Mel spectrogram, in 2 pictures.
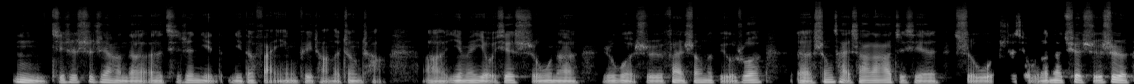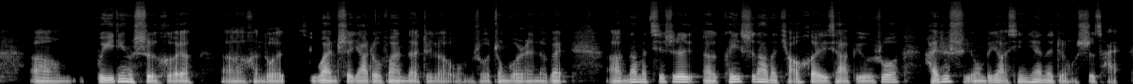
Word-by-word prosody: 嗯， 90 -10 +2
其 105 - -4
实 100 +1 -1
是 105 +3 -4
这 110 -1 -1
样 90 -5 0
的。 80 0 0
呃， 80 -2 -2
其 - - -10
实 95 - -1
你 90 -3 -1
的 - - -14
你 80 -1 -3
的 85 - -2
反 85 - -3
应 - - -3
非 - - -2
常 - - -6
地 - - -3
正 80 -1 -2
常。 - - -12 0.4
啊， 75 0 -3
因 85 +1 +1
为 90 +1 +1
有 85 0 +1
些 90 +2 +1
食 90 - -6
物 85 +1 +1
呢， 80 -2 0 0.2
如 85 +1 -2
果 80 -4 0
是 80 -2 -2
泛 80 +1 +1
生 100 +5 -2
的， 95 - -1
比 - - -5
如 - - -1
说， 100 +1 +2 0.3
呃， 75 -2 +1
生 110 +7 -1
菜、 110 0 -1
沙 90 -1 -1
拉 95 +1 +2
这 85 - -5
些 80 -2 -2 0.2
食 - - -4
物， 80 +1 0
吃 - - -16
久 - - -7
了 80 - +1
那 90 - +4
确 90 +3 +3
实 90 -2 +1
是， 100 -3 +5 0.3
啊 80 -3 +1 0.4
不 - - +4
一 100 - +7
定 135 +3 +5
适 105 - +3
合， - - +2 0.3
啊， 75 - -2
很 75 - -4
多 - - +2 0.2
习 - - -8
惯 95 -3 +6
吃 85 - +1
亚 90 -2 +3
洲 85 0 +2
饭 85 0 +2
的 - - +1
这 - - -5
个 - - -3
我 - - -7
们 - - -11
说 - - -4
中 90 - -1
国 80 -2 +1
人 80 0 -1
的 80 - -1
胃。 90 -1 +4 0.5
啊， 80 - +1
那 100 +8 +2
么 105 -2 +2
其 105 +1 -1
实， 120 +2 +5
呃， 85 -1 +2
可 115 - +1
以 125 - +6
适 125 0 -2
当 115 -3 +5
地 90 - +3
调 90 - -1
和 95 -2 +3
一 80 - +3
下， 80 -1 +1
比 - - -3
如 80 0 +1
说 110 +3 +2 0.2
还 90 - +2
是 130 - +4
使 135 - -4
用 85 -3 +1
比 95 - +1
较 105 -2 +2
新 105 - -1
鲜 105 -1 +3
的 95 - +3
这 - - -4
种 - - -5
食 - - -2
材， - - -8
90 Hz, 295 characters per minute, -24 LUFS, 80-100 Hz, 0.5 s, 一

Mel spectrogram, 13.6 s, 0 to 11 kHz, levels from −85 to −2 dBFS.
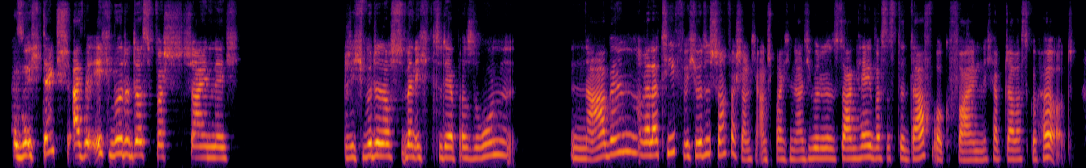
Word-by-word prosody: Also 235 +1 +6
ich 255 0 +2
denke 340 +4 +4 0.2
also - - +7
ich - - +2
würde 280 -1 +4
das 265 0 +2
wahrscheinlich 220 -2 -2 1.3
ich 220 +1 -3
würde 250 +1 +7
das, 240 -1 0
wenn 235 -1 +3
ich 215 -2 -4
zu 215 - -7
der 215 -1 +4
Person 220 +7 -4 0.7
nah 200 +3 0
bin, 315 +4 -1
relativ, 265 +4 +1
ich 240 0 -3
würde 255 +2 +2
es 290 - -2
schon 270 +2 -2
wahrscheinlich 190 -11 -5
ansprechen. 185 0 -7
Also 185 +1 -6
ich 200 - -7
würde 200 -1 -2
sagen: 200 0 0
„Hey, 220 +1 0
was 205 0 -3
ist 205 +1 -14
denn 200 -3 -6
da 200 +2 +3
vorgefallen? 175 0 -4
Ich 190 +2 -13
habe 190 - -6
da 185 -1 -1
was 185 0 -9
gehört“. 205 +5 -1
220 Hz, 175 wpm, -25 LUFS, 200-260 Hz, 1.3 s, also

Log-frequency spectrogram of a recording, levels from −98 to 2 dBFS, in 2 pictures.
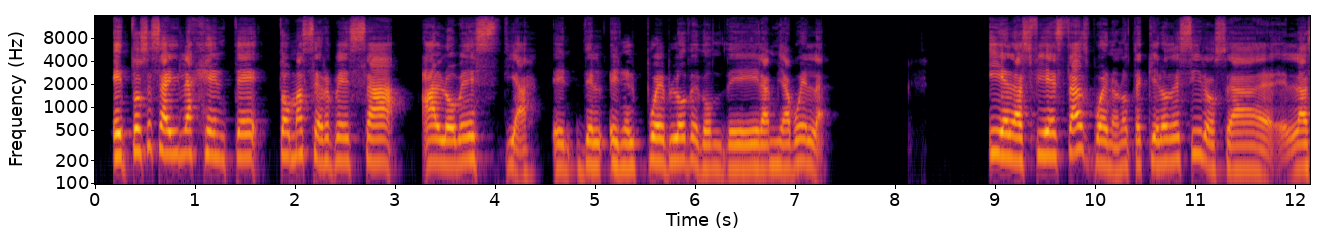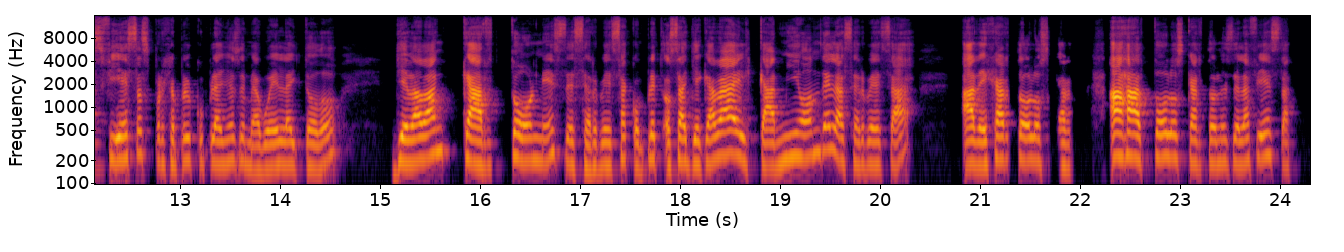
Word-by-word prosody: Entonces, 260 +6 +4
ahí 245 -1 +5
la 245 0 +1
gente 225 -2 -3
toma 230 0 0
cerveza 200 -3 0
a 190 0 +3
lo 180 -1 +4
bestia, 205 -1 -4
en 160 -2 -5
del 170 +1 -3
en 170 -1 -2
el 165 - -3
pueblo 195 +2 +1
de 200 -2 -5
donde 160 0 -3
era 165 0 0
mi 175 0 -8
abuela. 175 0 -3 1.6
Y 245 -1 +4
en 225 - +4
las 200 -1 +4
fiestas, 235 +4 +2
bueno, 180 -5 0
no 170 +1 -9
te 185 0 -5
quiero 190 0 -1
decir. 205 +5 -4
O 165 - -3
sea, 155 -1 -3
eh, - - -10
las 165 0 -1
fiestas, 210 +5 -2
por 195 -5 -9
ejemplo, 185 +1 -6
el 200 - -10
cumpleaños 190 0 -5
de 195 - -8
mi 160 - -7
abuela 165 +3 -2
y 170 - -7
todo, 170 +6 -5 0.5
llevaban 210 +7 +4
cartones 195 +4 +2
de 180 -3 -5
cerveza 170 +3 -5
complet 210 +4 -5
o - - 0
sea, 200 -2 +2
llegaba 195 +6 +3
el 200 -4 -4
camión 220 +8 -1
de 275 0 0
la 260 - +2
cerveza 180 -2 -5 0.4
a 185 - +6
dejar 185 +4 +2
todos 200 -1 +2
los 195 -1 -5
cart 170 -3 -7 0.3
ajá, 225 -1 +9
todos 220 0 0
los 215 -1 -3
cartones 185 -1 -4
de 185 - -3
la 190 +2 -3
fiesta. 210 -5 -6
195 Hz, 165 wpm, -23 LUFS, 175-220 Hz, 1.6 s, ajá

